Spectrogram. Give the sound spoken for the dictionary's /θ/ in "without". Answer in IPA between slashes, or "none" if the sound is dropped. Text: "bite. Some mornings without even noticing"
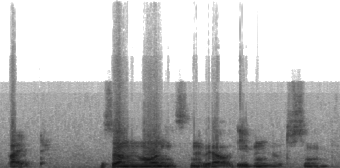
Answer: /t/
